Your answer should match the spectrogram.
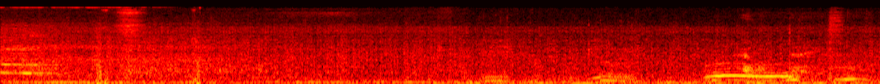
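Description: Horror film soundtrack: a steady low rumbling ambience with a few sharp clicks in the first second and a half, then short muffled vocal sounds growing louder near the end.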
